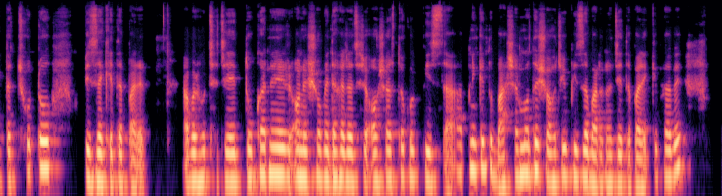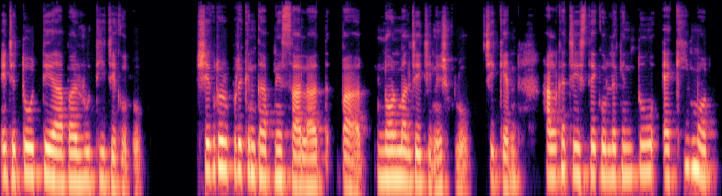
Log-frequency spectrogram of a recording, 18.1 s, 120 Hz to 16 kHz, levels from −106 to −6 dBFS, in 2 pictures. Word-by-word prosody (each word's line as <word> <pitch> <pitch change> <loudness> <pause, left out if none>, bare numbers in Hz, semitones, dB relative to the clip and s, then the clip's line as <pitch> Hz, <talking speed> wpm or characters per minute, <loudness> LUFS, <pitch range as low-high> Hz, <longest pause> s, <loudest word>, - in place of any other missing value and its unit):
একটা 175 +1 -5
ছোট 220 -1 -7 0.6
পিজ্জা 180 -2 +2
খেতে 175 -1 -3
পারেন। - - -4 0.5
আবার 175 0 +2
হচ্ছে 180 -1 -7
যে 175 - +2 0.2
দোকানের 200 +1 +3 0.2
অনেক 185 -1 +3
সময় 190 -2 -1
দেখা 185 0 +2
যাচ্ছে 175 0 +1
যে 185 - -2
অস্বাস্থ্যকর 185 +1 -4
পিজ্জা। 175 -2 -3 0.2
আপনি 225 +2 -2
কিন্তু 230 0 +1
বাসার 160 +5 -3
মধ্যে 210 +2 +3
সহজেই 185 +2 -2
পিজ্জা 190 -1 +1
বানানো 165 0 -2
যেতে 165 -1 -2
পারে। 155 -1 0
কিভাবে? 195 +3 -1 0.6
এই - - +4
যে 195 - +5
তোতিয়া 200 -2 +6
বা 175 - +3
রুটি 180 0 -3
যেগুলো। 160 -1 -5 0.8
সেগুলোর 230 +1 +6
উপরে 225 -1 +3
কিন্তু 210 -2 +3
আপনি 190 +1 -2 0.2
সালাদ 155 -1 +1 0.3
বা 160 -2 +1 0.4
নরমাল 185 -1 +5
যে - - +5
জিনিসগুলো 160 0 -4 0.3
চিকেন 180 -3 -3 0.4
হালকা 200 +2 +2
চিজ 205 -2 +2
দিয়ে 205 -1 +2
করলে 200 0 +3
কিন্তু 205 +1 -1 0.3
একই 195 +6 -7
মত 195 -2 0
185 Hz, 165 wpm, -21 LUFS, 175-200 Hz, 0.8 s, তোতিয়া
